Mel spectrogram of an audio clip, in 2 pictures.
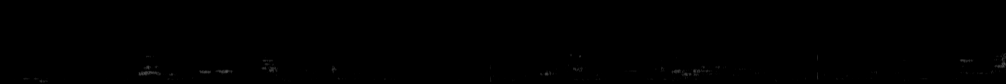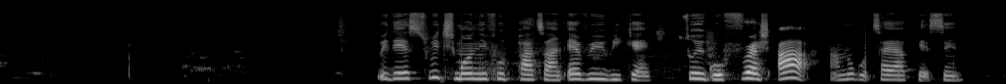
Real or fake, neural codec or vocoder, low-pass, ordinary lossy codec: real; none; none; none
